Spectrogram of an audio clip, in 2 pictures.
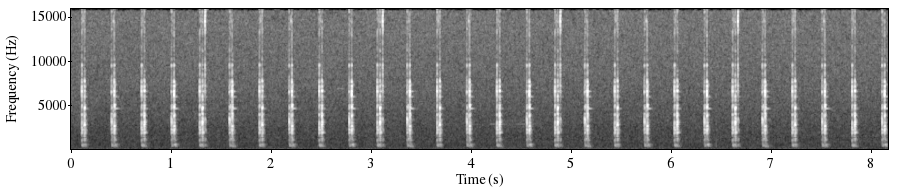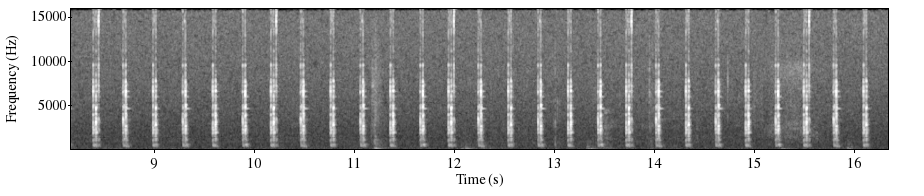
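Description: Quiz-show countdown clock sound effect ticking steadily, about three ticks a second, marking the time allowed to answer.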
